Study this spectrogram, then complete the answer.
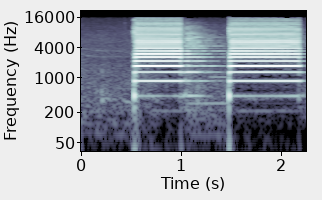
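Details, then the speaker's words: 1997 Land Rover Discovery 1 that won't start on the key: horn wired between starter feed wire and ground gives two clean half-second blasts as key is turned; starter feed live, so relay and solenoid are good. "so we know that the wire on the starter is good so we know that the solenoid and the relay is good we know all that's good"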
